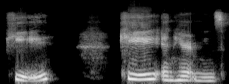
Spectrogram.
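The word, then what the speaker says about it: כִּי: with a headache and the you together will say Ki so the hirik says e so Ki KI and here it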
